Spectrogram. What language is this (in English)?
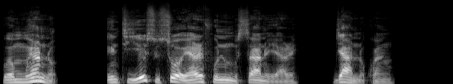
Akan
